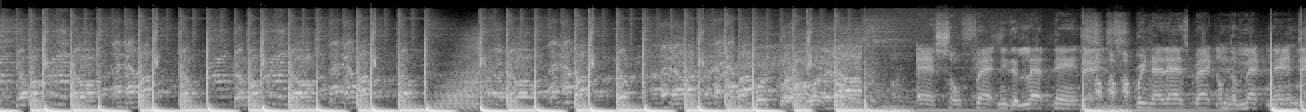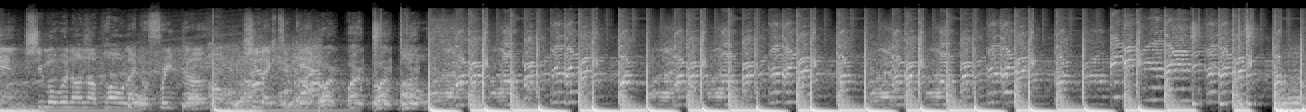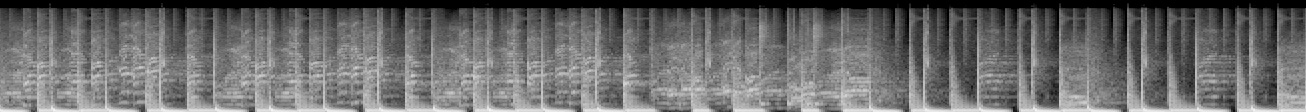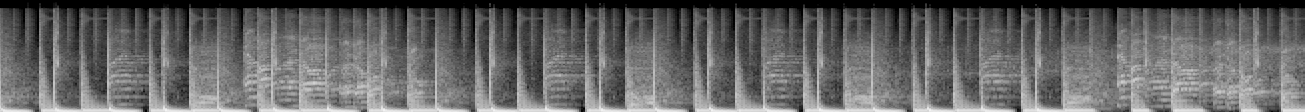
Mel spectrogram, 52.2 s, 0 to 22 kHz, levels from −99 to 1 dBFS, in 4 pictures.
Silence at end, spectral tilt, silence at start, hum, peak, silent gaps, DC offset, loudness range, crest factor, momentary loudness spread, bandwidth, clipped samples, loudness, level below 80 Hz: 0 s; -5.5 dB/octave; 0 s; none; 0 dBFS; none; under 0.1%; 6 LU; 14 dB; 8 LU; 15 kHz; under 0.1%; -17 LUFS; -14 dBFS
